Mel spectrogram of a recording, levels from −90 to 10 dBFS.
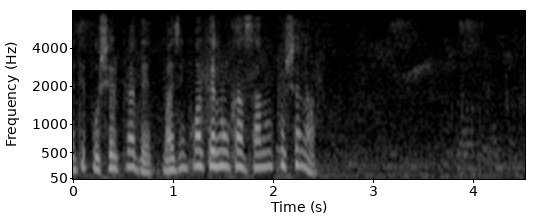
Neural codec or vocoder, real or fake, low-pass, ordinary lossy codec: vocoder, 22.05 kHz, 80 mel bands, WaveNeXt; fake; 7.2 kHz; none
